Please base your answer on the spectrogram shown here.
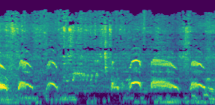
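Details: Spotted dove calling, recorded as a lure to provoke other doves into calling as if against a rival; a series of soft arched coos with rising-falling tone, repeated roughly every half second, over a low rumbling background.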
